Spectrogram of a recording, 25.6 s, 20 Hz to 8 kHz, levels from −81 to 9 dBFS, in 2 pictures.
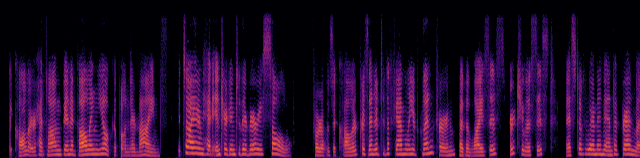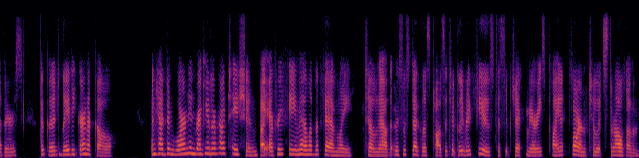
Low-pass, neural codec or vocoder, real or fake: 7.2 kHz; codec, 16 kHz, 1 kbps, FreqCodec, smaller model; fake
